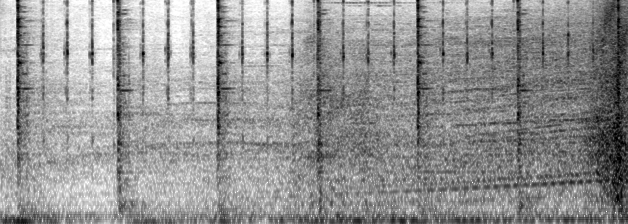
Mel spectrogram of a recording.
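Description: Clock ticking at an even pace, a sharper tick about once a second with fainter ticks between, over a low steady rumble. A rising tone swells in during the second half.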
